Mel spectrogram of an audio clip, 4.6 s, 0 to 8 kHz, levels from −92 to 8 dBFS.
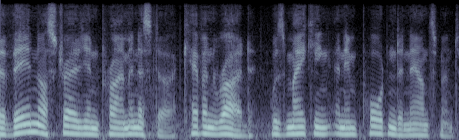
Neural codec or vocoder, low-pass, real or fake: codec, 16 kHz in and 24 kHz out, 1 kbps, XY-Tokenizer; 7.2 kHz; fake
